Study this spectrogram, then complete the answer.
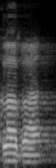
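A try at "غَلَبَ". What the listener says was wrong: জি, একটু তাড়াতাড়ি পড়তে হবে, যেহেতু আমাদের হারাকাত তাড়াতাড়ি পড়তে হয়। কাতাবা, কাতাবা, জামা, জামা, জামা। জি, আর এই জিনিসটা খেয়াল রাখতে হবে, আমাদের মোটা হরফ যখন আমরা আসবে সামনে, তখন এই রাকা র, এখানে গিয়ে আমরা অনেক সময় এটা সমস্যা, শুধু আপনার না, এটা অনেকেরই হবে।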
